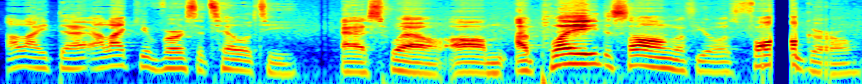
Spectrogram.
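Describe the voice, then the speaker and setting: A man's voice: medium pitch, expressive, measured pace, slight background noise. A man hosting a music interview show, easygoing and hesitant with ums. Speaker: radio show host. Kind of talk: casual interview.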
